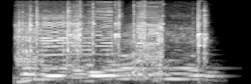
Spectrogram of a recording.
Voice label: robot voice click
